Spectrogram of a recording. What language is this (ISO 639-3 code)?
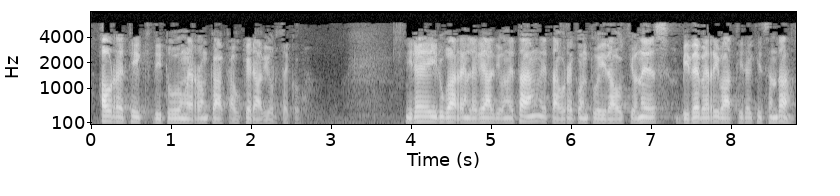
eus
